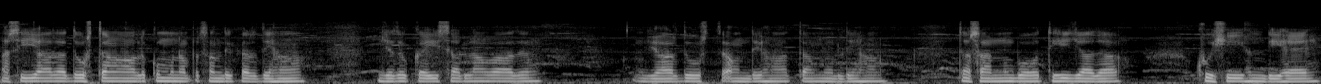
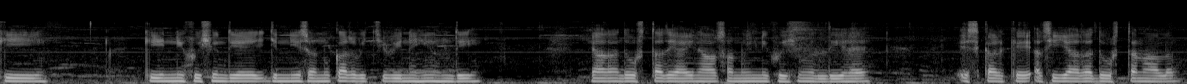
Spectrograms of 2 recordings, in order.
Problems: none marked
